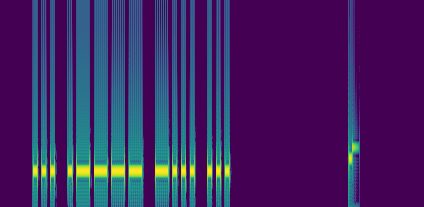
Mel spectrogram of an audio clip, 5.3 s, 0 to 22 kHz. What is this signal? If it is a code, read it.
Morse code, heard as a keyed tone, about 22 wpm, 700 Hz. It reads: S1BS
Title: Four Challenging Letter-Number Combinations 22wpm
